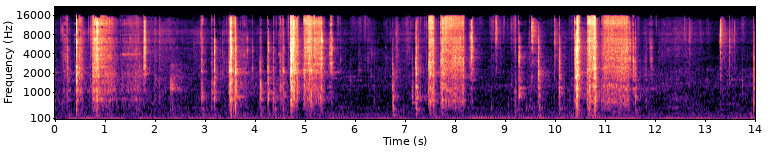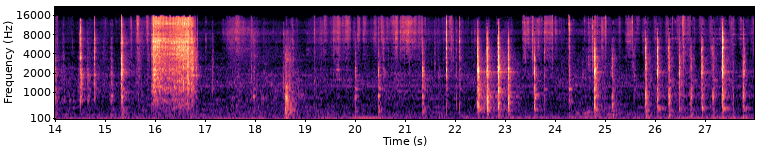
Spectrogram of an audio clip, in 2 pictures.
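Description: Cordless drill-driver spinning out the clutch pressure plate bolts from a dual mass flywheel in about half a dozen short bursts, over a steady low hum. Near the end come quick metallic clicks and knocks as the loosened plate is handled.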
